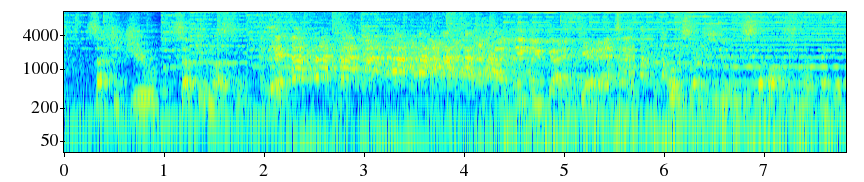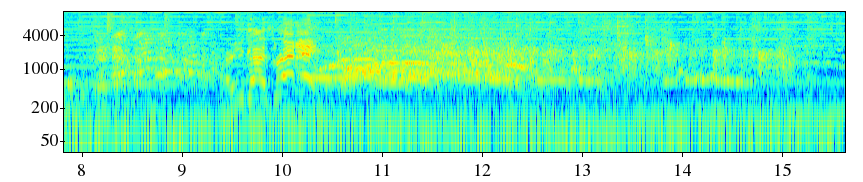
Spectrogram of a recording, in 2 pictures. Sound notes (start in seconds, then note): 10.5 cheers and applause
